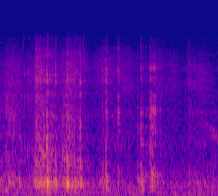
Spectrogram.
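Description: Newborn baby's small mouth noises: a quick run of smacks and little grunts about half a second in, then a few fainter clicks.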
